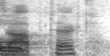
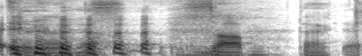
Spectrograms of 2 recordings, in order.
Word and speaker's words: Xoptek: So Xoptek. Okay. That's another starts one. Starts with an X. It's pronounced like a Z. That's an X. Okay. Xoptek, yeah.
